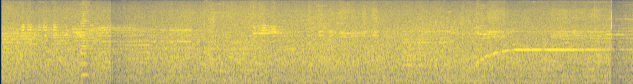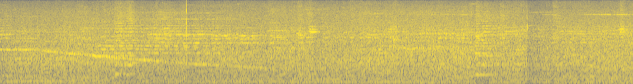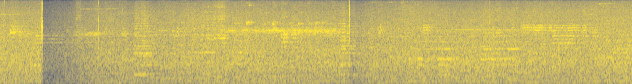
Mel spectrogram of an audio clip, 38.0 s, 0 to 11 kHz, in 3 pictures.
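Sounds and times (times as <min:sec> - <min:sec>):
traffic engines din: 0:00.0 - 0:37.9
siren: 0:08.0 - 0:32.5.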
